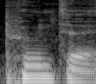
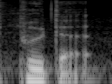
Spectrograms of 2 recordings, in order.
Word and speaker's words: puta: I'm white, and I know it's puta. What? It's puta. Get the fuck out of here. Not punta? No.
